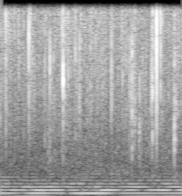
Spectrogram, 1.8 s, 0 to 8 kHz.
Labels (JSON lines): {"label": "biophony, midshipman", "recorder": "SoundTrap 500"}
